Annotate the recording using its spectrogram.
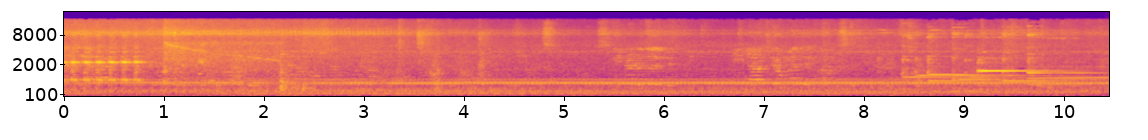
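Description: C151 train's door-closing beeps, a quick run of pulsed tones in the first second. They are followed by the Mitsubishi GTO-chopper traction equipment whining as the train moves off, a steady tone over a low hum that steps up in pitch near the end as it gathers speed.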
